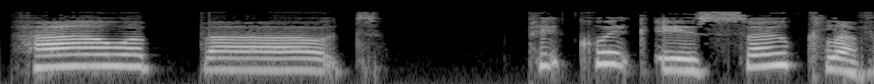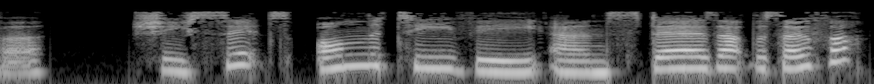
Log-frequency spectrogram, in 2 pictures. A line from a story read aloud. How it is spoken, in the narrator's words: said Ib slowly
